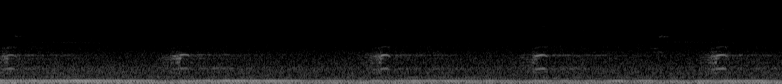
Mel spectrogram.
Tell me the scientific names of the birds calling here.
Agelaius phoeniceus, Branta canadensis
